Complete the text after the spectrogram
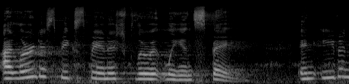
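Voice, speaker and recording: In a West Virginia accent, a woman speaks with a high pitch and lively intonation over noticeable background noise. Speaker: lawyer. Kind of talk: motivational talk. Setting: stage with audience.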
